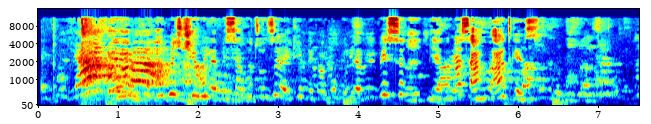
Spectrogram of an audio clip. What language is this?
Georgian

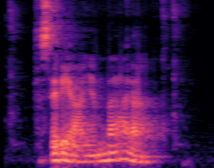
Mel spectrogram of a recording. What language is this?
Latvian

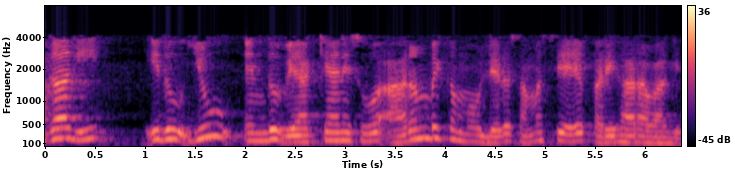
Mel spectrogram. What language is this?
Kannada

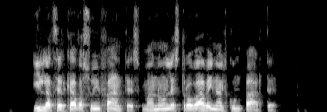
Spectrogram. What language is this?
Interlingua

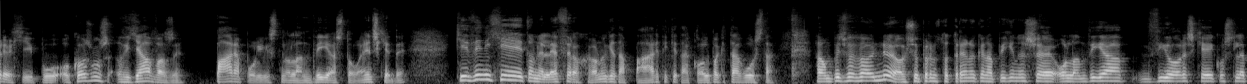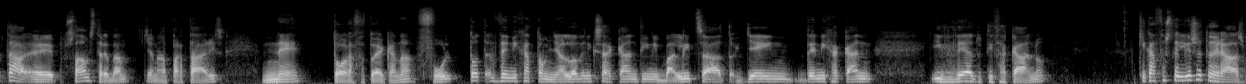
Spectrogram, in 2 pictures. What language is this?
Greek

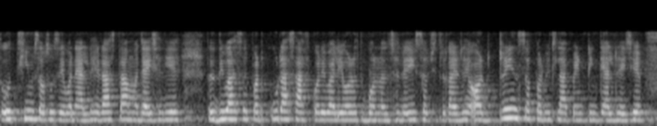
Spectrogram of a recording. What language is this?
Maithili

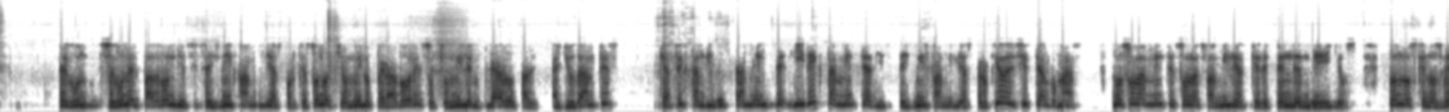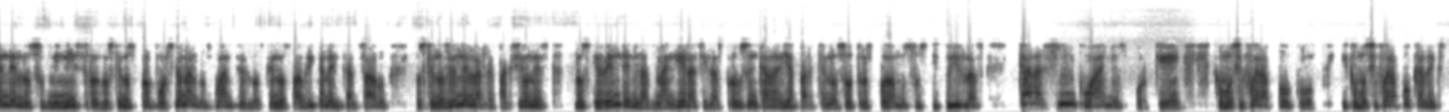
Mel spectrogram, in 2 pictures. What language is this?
Spanish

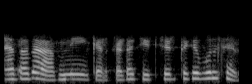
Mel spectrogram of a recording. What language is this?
Bangla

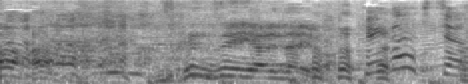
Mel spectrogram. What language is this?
Japanese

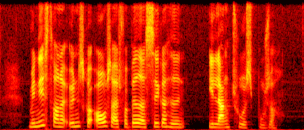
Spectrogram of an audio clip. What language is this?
Danish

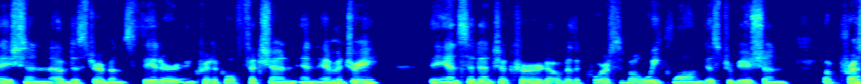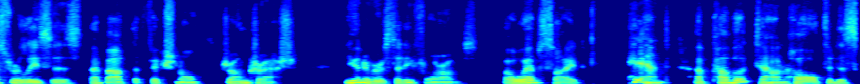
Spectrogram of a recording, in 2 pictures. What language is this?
English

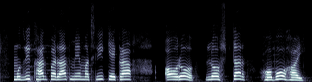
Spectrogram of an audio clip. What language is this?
Magahi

